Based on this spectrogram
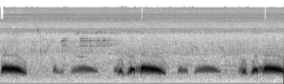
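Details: Spotted dove kept as a decoy, cooing to draw and challenge wild males: alternating soft mid-pitched coos and louder phrases of two quick notes plus a sustained coo, steady background.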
